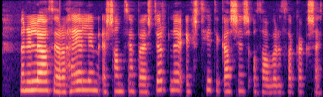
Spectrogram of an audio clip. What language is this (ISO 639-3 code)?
isl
